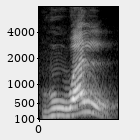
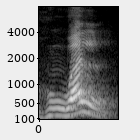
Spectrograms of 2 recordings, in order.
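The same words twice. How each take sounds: No difference in how they are said.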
